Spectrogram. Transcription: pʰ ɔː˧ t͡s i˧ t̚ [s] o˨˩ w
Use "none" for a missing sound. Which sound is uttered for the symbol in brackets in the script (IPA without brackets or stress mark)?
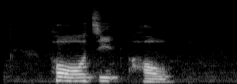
h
